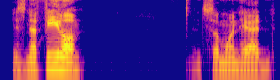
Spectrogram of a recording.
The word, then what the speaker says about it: Nephilim: And Nephilim is the transliteration. In other words, if you were to pronounce it out in English, that's what it would sound like, Nephilim.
